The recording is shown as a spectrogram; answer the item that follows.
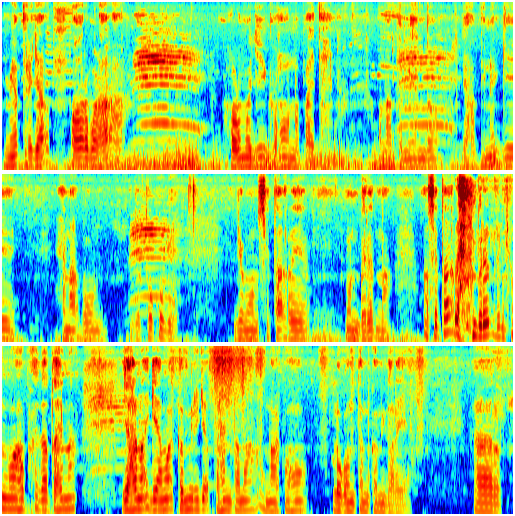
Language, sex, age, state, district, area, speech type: Santali, male, 45-60, Jharkhand, East Singhbhum, rural, spontaneous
